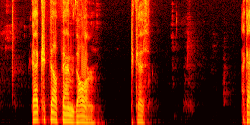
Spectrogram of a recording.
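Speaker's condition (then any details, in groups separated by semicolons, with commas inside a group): Tardive dyskinesia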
